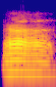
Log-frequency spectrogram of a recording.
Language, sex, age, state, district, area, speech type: Sindhi, male, 45-60, Gujarat, Kutch, rural, conversation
